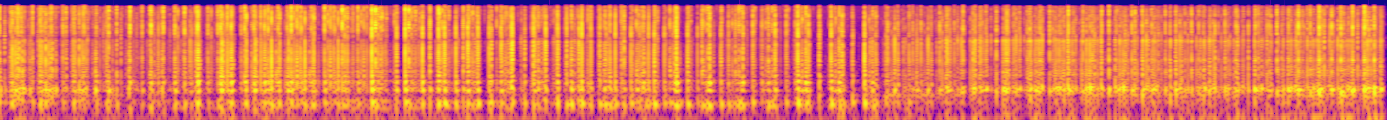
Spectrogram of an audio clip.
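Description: A leather-covered book is tapped aggressively with rapid, irregular, continuous taps. Each tap is short and dry, with a broad mid-range tone and little low end.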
